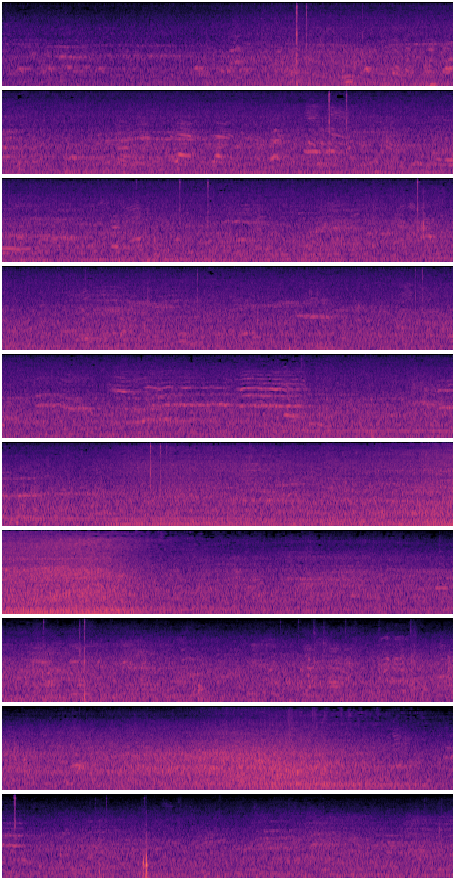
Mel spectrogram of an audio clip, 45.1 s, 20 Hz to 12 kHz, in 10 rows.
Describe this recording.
20211010 PlaçaCentreCivicParc Humans Traffic Nature Pleasant
Urban Ambience Recording at the square in front of the Baró de Viver Centre Cívic, by the playpark, Barcelona, October 2021. Using a Zoom H-1 Recorder.
Humans, Nature, Pleasant, Traffic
